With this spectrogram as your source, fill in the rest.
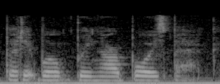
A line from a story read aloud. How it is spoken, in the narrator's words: she added under her breath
